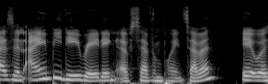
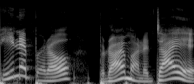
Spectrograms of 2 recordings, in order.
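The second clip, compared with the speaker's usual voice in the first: sing-song cartoon voice, pitch swooping all over. Telling the story of a can of peanut brittle left on the doorstep, in your Ice King accent. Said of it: "my Ice King accent".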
